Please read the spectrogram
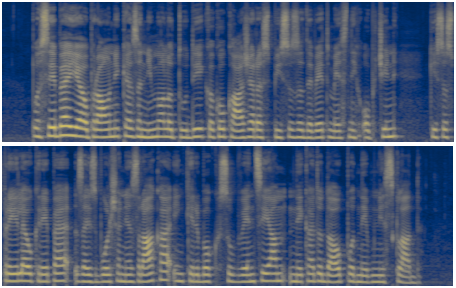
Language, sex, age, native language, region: Slovenian, female, 18-29, Slovenian, Drava region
